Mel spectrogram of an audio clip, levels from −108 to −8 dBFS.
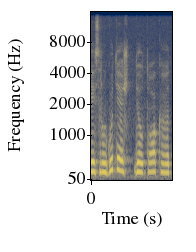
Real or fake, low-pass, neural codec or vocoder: real; 14.4 kHz; none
